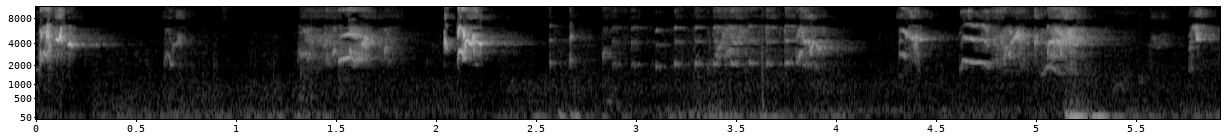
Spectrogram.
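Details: African lovebirds chirping in a happy mood: shrill, high-pitched squeaky chirps and chatter coming in short bursts, separated by brief quiet pauses, with some overlapping calls.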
